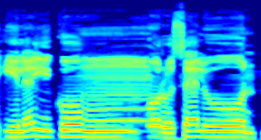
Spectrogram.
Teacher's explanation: یہاں پہ دیکھیے دو میم ساکن کے بعد دوسری میم آ گئی ہے، اس لیے میم کو میم سے ملا کر مدغم کر کے ادغام کر کے غنہ کے ساتھ پڑھیں گے، ناک میں چھپا کر پڑھیں گے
